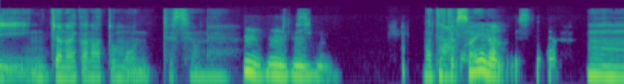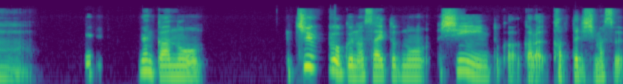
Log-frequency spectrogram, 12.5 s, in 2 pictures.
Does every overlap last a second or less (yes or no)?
yes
